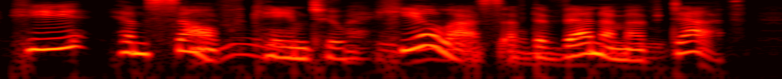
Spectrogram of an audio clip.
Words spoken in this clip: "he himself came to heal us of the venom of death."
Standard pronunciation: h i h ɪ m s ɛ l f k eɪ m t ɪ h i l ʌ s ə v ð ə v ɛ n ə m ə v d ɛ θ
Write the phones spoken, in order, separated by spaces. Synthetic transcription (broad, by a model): h i h ɪ m s ɛ l f k eɪ m t ɪ h i l ʌ s ə v ð ə v ɛ n ə m ə v d ɛ θ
